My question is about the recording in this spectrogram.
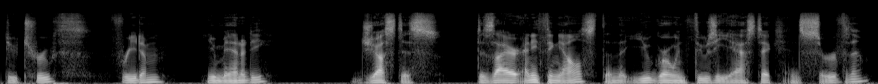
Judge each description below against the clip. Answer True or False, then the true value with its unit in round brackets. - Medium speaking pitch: False (90 Hz)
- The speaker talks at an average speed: False (110 wpm)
